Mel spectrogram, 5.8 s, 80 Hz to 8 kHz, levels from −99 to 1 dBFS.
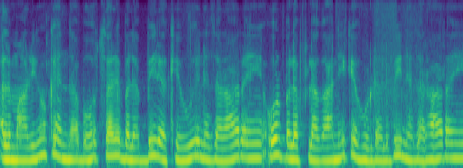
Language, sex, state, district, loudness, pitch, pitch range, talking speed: Hindi, female, Bihar, Katihar, -15 LUFS, 195 Hz, 185-215 Hz, 240 wpm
